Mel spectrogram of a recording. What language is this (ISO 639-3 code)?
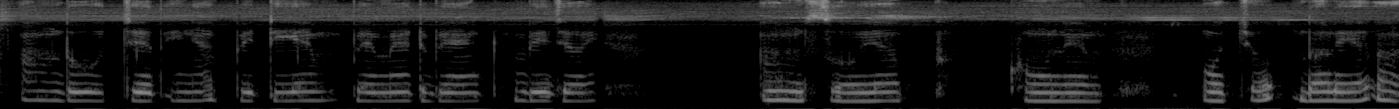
sat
